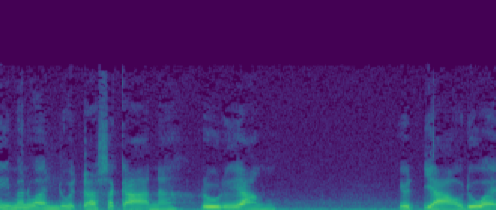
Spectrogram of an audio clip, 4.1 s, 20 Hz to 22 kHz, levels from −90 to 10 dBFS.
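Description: No technical faults are audible.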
